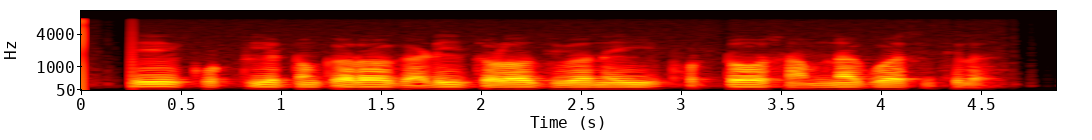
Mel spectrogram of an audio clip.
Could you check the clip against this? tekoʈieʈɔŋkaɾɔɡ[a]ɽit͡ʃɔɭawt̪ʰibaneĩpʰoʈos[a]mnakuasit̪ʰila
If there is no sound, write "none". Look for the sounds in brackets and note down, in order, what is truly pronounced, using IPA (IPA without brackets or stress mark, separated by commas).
a, a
